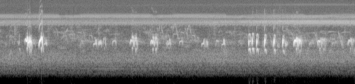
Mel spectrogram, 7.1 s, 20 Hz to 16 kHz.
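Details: Blue-tailed bee-eater filmed around its nest hole with a Nikon D500; short, sharp chirps in loose clusters, some doubled or tripled in quick runs, over a steady high insect-like hiss.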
